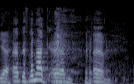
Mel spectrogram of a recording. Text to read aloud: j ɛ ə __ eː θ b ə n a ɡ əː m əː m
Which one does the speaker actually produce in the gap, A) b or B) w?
A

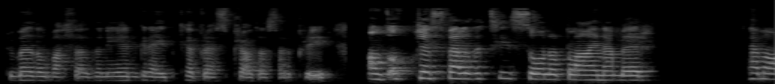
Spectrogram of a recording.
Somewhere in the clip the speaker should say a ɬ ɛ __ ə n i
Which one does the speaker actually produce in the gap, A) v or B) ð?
B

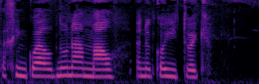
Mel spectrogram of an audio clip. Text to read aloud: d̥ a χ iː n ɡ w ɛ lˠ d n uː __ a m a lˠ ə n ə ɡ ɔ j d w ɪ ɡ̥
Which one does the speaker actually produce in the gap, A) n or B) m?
A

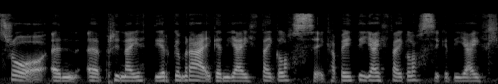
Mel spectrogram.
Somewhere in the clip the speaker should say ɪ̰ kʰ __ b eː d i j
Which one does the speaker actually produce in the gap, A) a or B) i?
A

